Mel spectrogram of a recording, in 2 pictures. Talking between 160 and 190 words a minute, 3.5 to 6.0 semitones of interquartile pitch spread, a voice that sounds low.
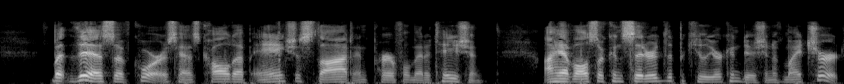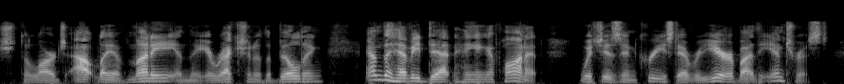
Yes: average, 170 wpm; average, 4.6 semitones; low, 120 Hz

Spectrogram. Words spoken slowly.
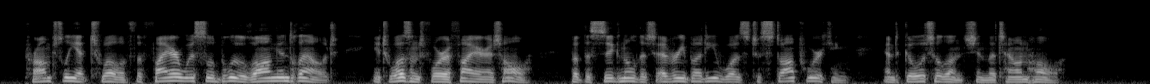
No: average, 175 wpm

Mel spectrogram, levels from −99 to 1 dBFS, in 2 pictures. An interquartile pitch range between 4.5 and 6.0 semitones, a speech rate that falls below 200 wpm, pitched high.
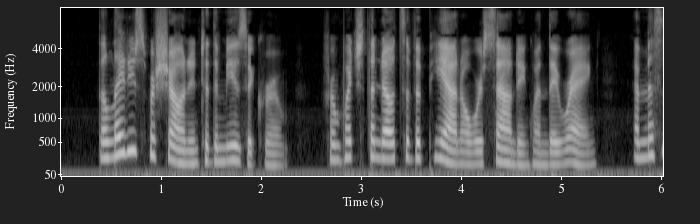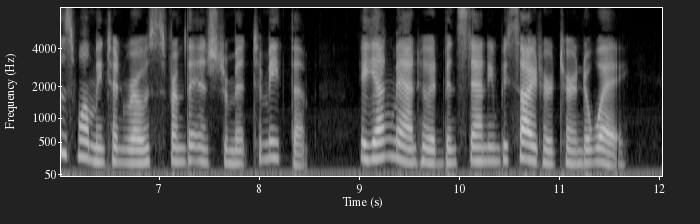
No: average, 5.0 semitones; fast, 205 wpm; high, 205 Hz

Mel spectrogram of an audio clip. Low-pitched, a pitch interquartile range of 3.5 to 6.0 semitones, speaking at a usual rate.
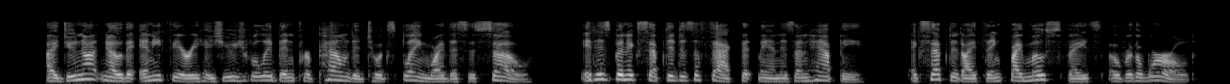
No: medium, 160 Hz; wide, 5.4 semitones; average, 180 wpm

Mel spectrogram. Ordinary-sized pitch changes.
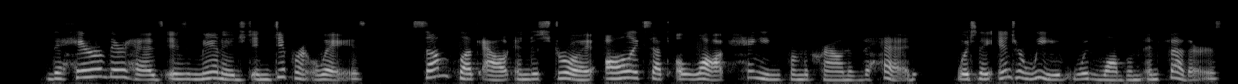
Yes: average, 4.1 semitones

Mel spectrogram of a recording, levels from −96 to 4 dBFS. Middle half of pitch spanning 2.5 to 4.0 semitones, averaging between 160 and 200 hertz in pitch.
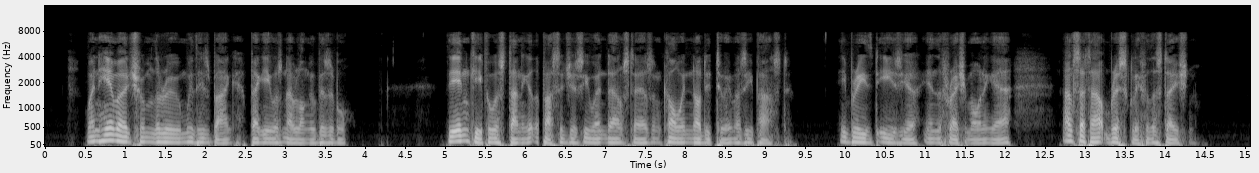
No: average, 3.2 semitones; low, 100 Hz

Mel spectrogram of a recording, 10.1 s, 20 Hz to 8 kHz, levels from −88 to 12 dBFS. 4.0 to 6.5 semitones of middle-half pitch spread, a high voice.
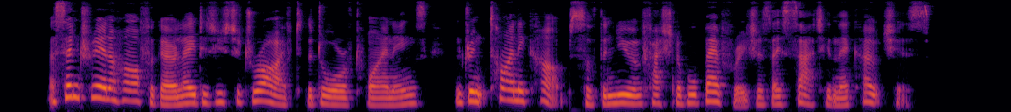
No: average, 5.1 semitones; medium, 180 Hz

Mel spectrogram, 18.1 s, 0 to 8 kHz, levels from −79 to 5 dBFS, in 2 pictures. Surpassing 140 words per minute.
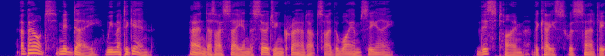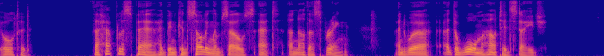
No: slow, 135 wpm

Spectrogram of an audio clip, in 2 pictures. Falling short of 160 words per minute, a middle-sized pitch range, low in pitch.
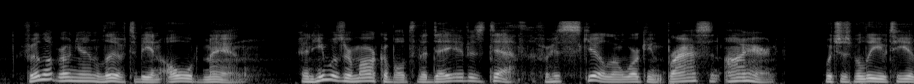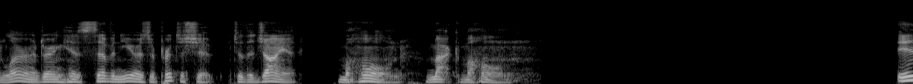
Yes: average, 140 wpm; average, 4.1 semitones; low, 125 Hz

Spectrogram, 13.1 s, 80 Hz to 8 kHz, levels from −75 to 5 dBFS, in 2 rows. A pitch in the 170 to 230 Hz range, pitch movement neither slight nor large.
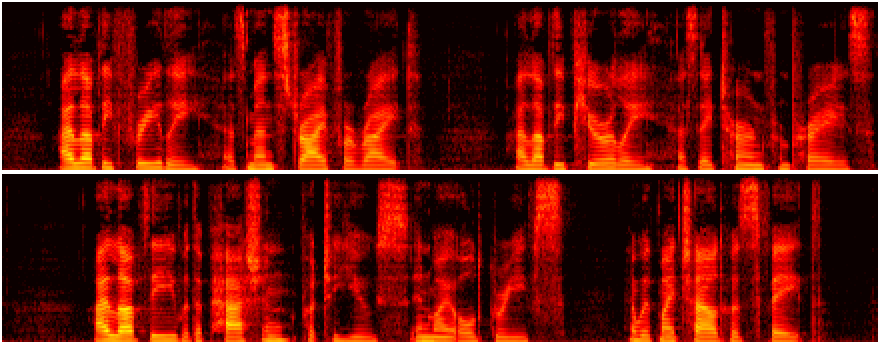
No: high, 190 Hz; narrow, 2.1 semitones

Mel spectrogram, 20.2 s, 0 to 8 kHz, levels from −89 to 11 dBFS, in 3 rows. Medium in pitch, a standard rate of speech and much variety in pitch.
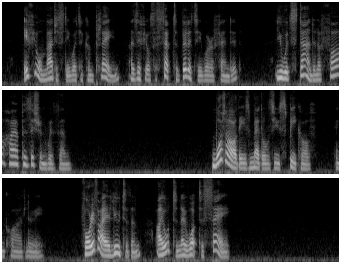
No: medium, 150 Hz; slow, 130 wpm; wide, 7.7 semitones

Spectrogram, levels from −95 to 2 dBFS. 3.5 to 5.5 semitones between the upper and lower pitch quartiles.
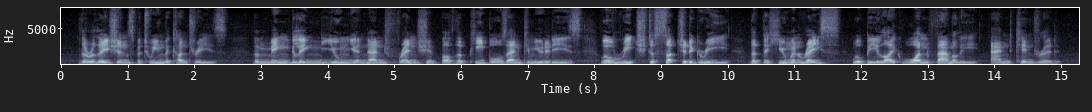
No: narrow, 2.5 semitones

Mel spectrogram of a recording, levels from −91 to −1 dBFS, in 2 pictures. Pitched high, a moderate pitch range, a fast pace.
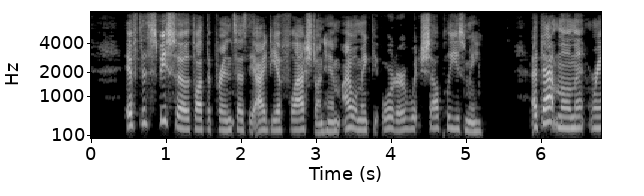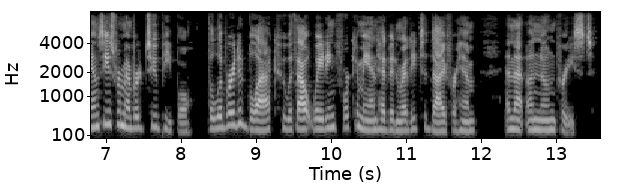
Yes: high, 195 Hz; average, 3.3 semitones; fast, 210 wpm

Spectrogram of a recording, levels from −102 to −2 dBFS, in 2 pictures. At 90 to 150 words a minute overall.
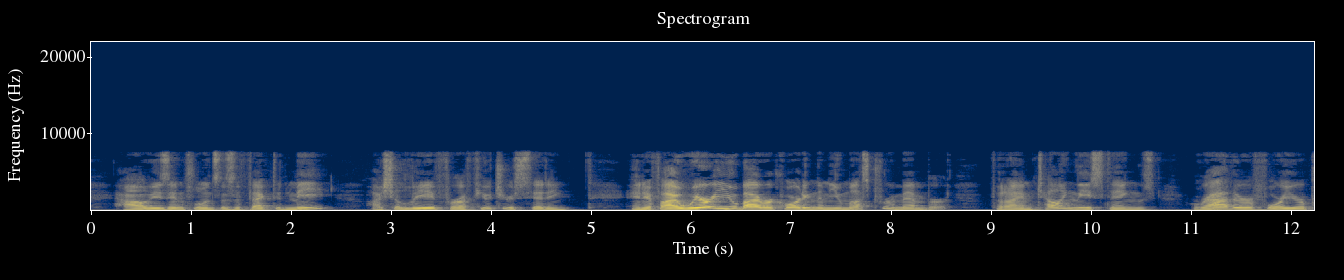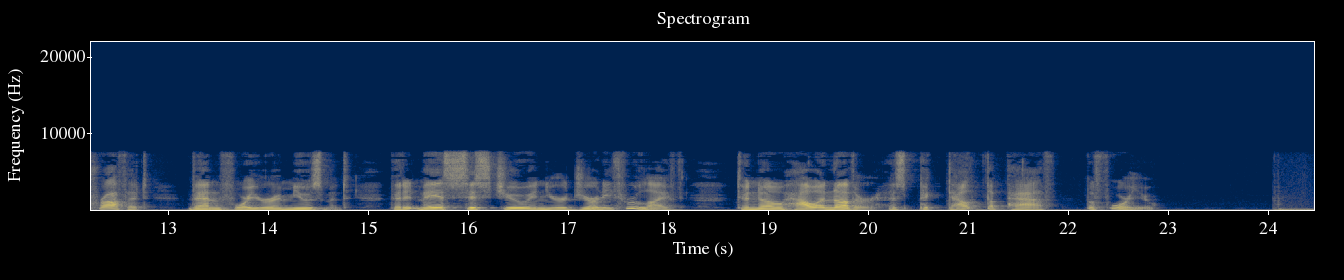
Yes: average, 140 wpm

